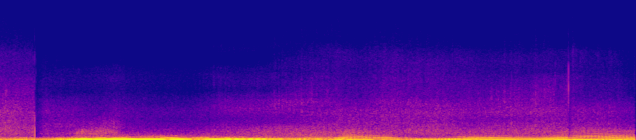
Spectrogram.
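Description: Car engine running and accelerating through traffic in the rain. Its pitch holds steady at first, rises and falls around the middle, then climbs steadily in the last few seconds. A loud hiss in the first half-second cuts off abruptly.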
